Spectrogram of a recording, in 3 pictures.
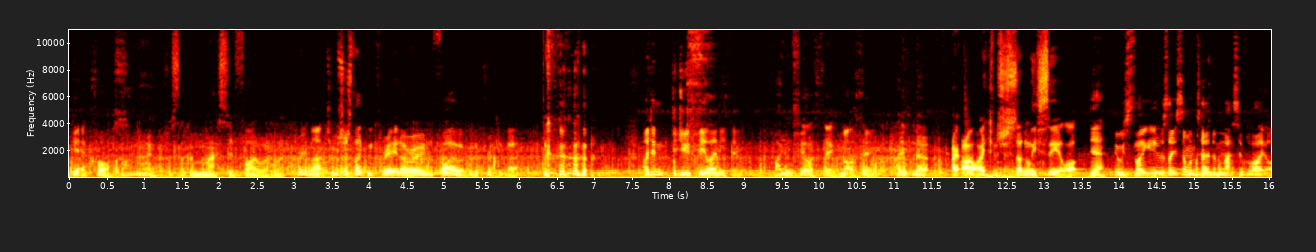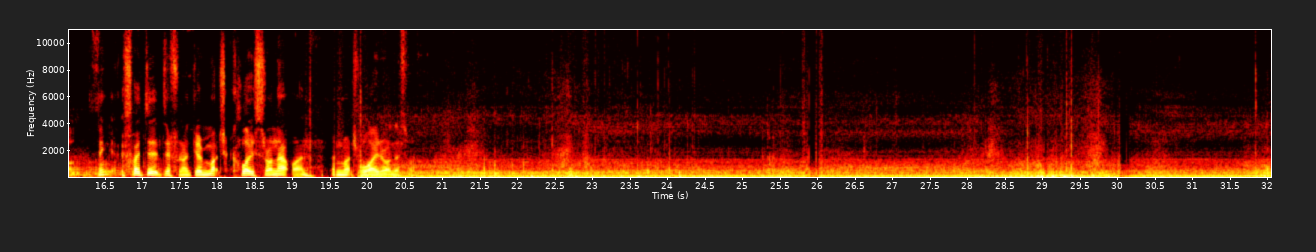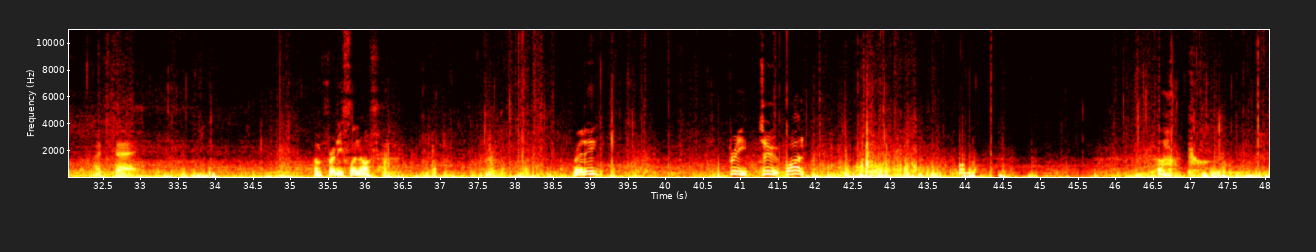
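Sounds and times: wind rumbling on microphone: 20.0s - 48.0s.

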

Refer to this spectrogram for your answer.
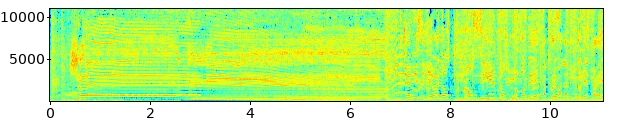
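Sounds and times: presenters shouting into microphones: 0.2s - 7.6s.

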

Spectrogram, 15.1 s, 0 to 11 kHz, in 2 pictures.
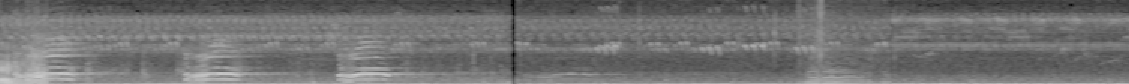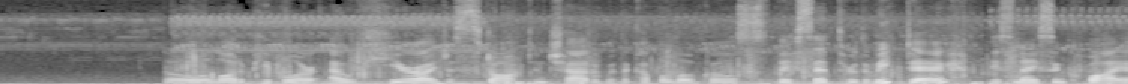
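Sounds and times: geese honking: 0.0s - 2.8s.

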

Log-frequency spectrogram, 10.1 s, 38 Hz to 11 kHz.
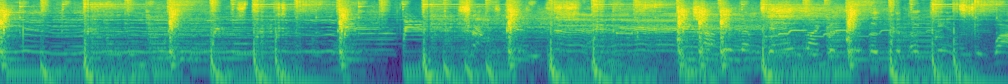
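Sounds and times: slowed-down hip hop music: 0.0s - 10.0s.

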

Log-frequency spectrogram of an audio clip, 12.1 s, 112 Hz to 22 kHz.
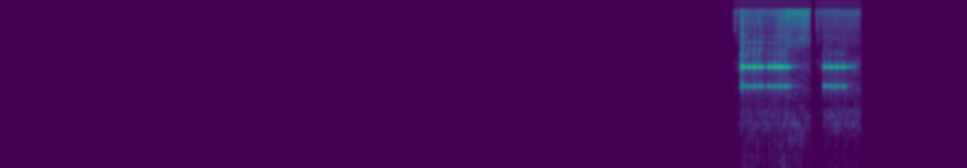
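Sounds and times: electronic timer alarm trilling: 9.3s - 10.8s.

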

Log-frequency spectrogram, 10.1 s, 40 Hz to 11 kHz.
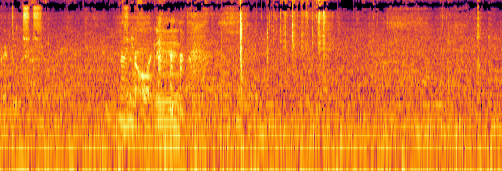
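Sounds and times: low rumble of traffic: 0.0s - 10.0s.

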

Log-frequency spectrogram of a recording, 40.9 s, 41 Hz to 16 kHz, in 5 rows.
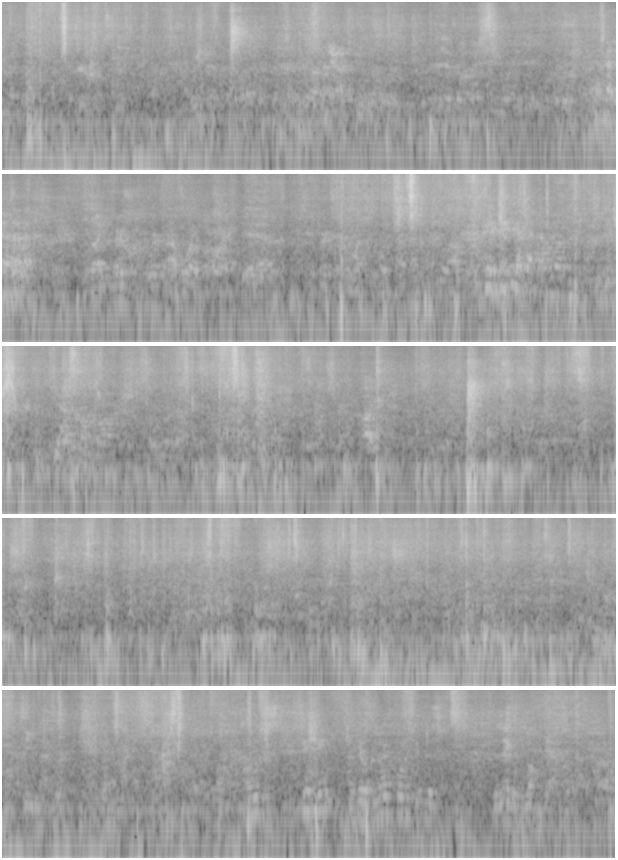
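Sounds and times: shuffling: 0.0s - 40.9s
bodies thudding on mats: 12.6s - 32.8s.

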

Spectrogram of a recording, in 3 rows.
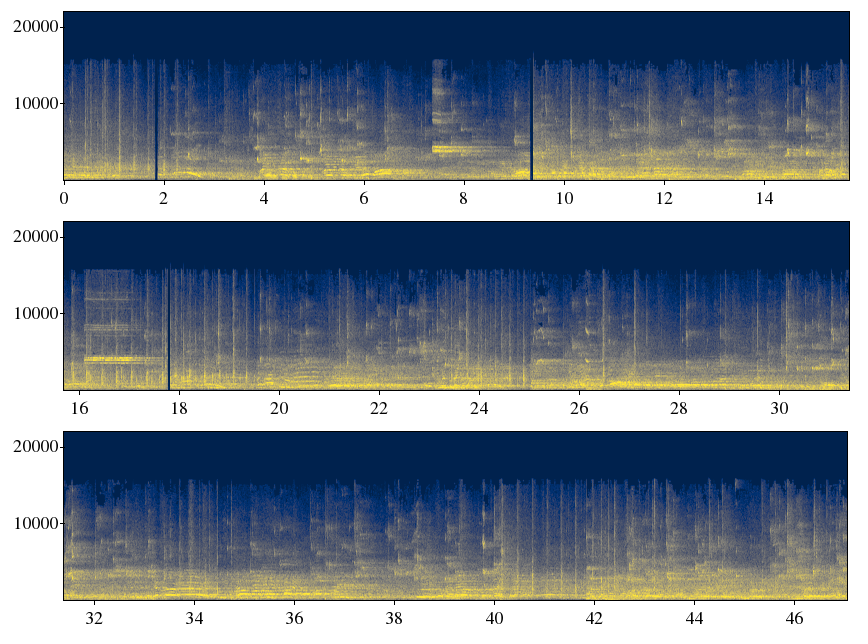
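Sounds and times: overlapping crowd voices: 0.0s - 3.2s, 15.1s - 22.3s, 23.0s - 30.0s, 39.3s - 47.0s.

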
